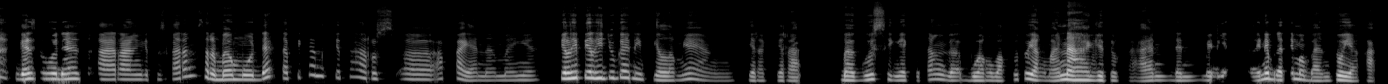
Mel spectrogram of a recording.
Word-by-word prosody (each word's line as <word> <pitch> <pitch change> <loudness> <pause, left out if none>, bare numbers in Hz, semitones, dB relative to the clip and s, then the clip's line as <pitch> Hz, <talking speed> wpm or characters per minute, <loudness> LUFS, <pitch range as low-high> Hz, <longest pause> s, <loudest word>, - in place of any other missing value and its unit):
nggak 240 +1 +7
semudah 255 -2 +4 0.2
sekarang 235 -2 -1
gitu 220 +1 -16
sekarang 265 +9 -4
serba 230 - +2
mudah 220 +6 +2
tapi 275 +2 -9
kan 425 +5 -6 0.2
kita 300 +3 -16 0.2
harus, 265 -2 -8 0.2
eee, 235 -2 -6
apa 265 +1 -12
ya 185 -3 -3
namanya, 195 +2 -9 0.3
pilih-pilih 290 +1 +7
juga 310 +2 0
nih 255 -4 -4
filmnya 200 +2 -3 0.2
yang - - -19 0.3
kira-kira, 175 -1 -8 0.4
bagus 195 +2 +1
sehingga 190 -2 -4
kita 185 +4 -20
nggak 185 -3 -4
buang 180 0 -2
waktu 175 +3 -6
tuh 255 - +4
yang 195 -6 +3
mana 200 +3 +7
gitu 190 -2 -1
kan 170 +3 -6
dan 180 +1 -6
media 190 -1 -7
sosial 180 - -18
ini 265 - +9
berarti 210 +1 0
membantu 175 -5 -2
ya 175 -3 +4
Kak, 165 -2 -8
205 Hz, 175 wpm, -25 LUFS, 185-250 Hz, 0.4 s, ini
